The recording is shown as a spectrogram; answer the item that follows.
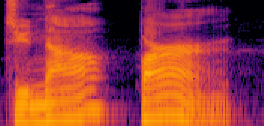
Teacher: Do not burn fire outside,意思是 burn 燃烧，不要在外面点火，烧火的意思。来体验一下，do not 打开自己的口腔，有 o 到 r 的一个转变，慢慢打开。do not t 去掉，这叫略音，后面是以辅音开头，所以 t 可以不发音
